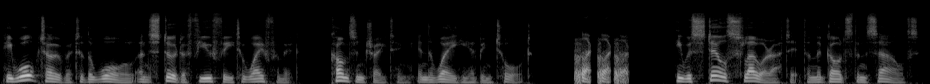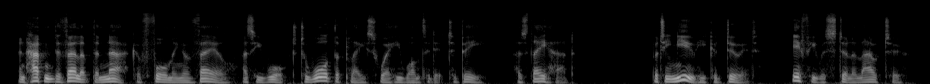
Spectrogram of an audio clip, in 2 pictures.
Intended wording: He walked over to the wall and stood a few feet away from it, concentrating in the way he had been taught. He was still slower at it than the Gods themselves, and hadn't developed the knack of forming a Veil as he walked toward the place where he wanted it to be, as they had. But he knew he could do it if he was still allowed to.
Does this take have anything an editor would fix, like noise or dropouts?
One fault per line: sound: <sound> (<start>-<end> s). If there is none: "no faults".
sound: laugh (5.7-6.3 s)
